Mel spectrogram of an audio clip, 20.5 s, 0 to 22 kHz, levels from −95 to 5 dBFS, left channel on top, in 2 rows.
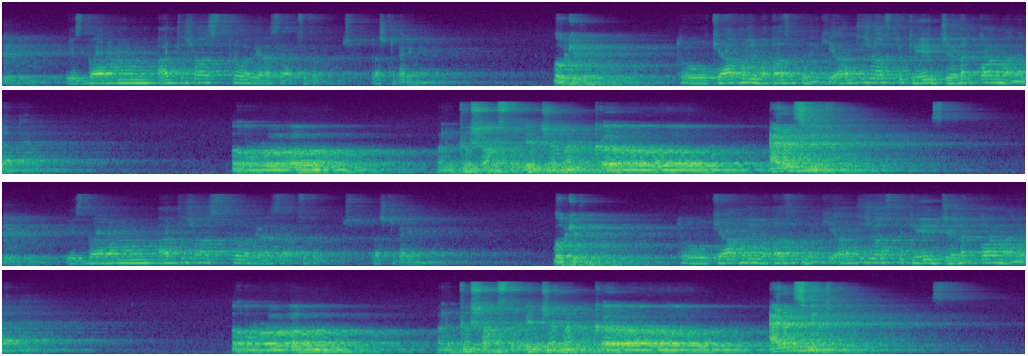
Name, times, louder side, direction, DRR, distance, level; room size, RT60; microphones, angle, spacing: voice 1, 0.6-4.3 6.7-10.6 19.5-19.6, left 2 dB, 30° left, 2 dB, 0.8 m, -24 dB
voice 2, 12.5-13.6 14.6-17.4 17.9-18.4, right 1 dB, 5° right, -6 dB, 2.9 m, -16 dB
17.5 x 17.5 x 4.1 m, 2.5 s
head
